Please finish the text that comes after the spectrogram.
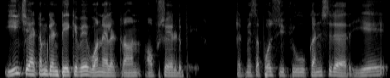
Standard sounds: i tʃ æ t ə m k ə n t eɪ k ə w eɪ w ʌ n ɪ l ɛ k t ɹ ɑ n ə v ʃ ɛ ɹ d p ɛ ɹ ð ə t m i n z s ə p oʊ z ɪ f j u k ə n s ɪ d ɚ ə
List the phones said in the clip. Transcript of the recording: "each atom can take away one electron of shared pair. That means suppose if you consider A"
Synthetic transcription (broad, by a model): i tʃ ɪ t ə m k ə n t eɪ k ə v eɪ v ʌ n ɪ l ɛ k t ɹ ɑ n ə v ʃ ɛ ɹ d p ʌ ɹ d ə t m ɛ s ə p oʊ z ɪ f j u k ə n s ɪ d ɚ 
